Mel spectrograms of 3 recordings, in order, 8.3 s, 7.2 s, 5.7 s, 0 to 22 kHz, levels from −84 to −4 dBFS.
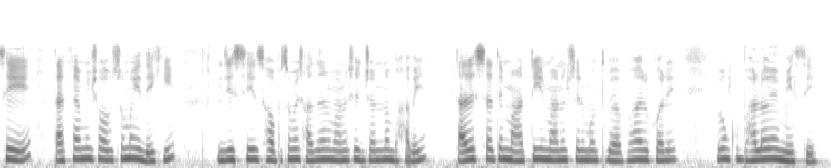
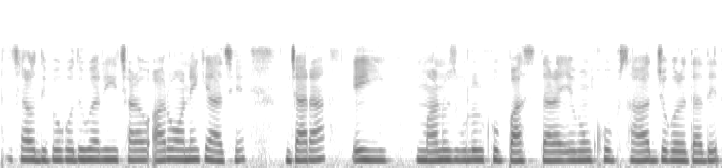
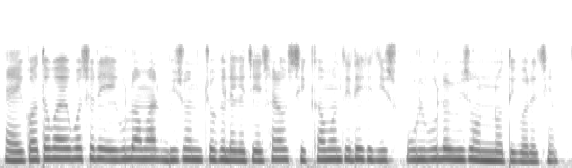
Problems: none marked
